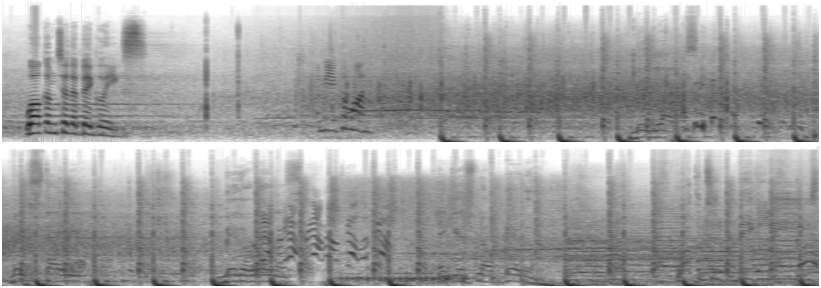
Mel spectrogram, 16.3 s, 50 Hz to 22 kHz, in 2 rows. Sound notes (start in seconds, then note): 2.5 students cheering and applauding; 6.1 laughing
